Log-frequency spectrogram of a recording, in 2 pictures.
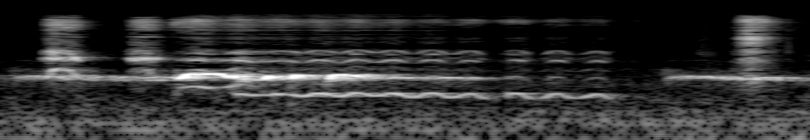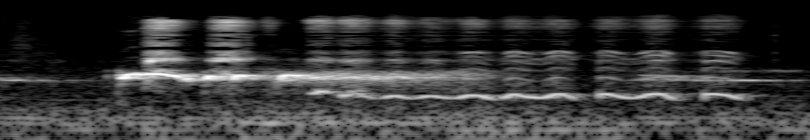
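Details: Zebra dove of local wild stock cooing in the kuntilanak style: long steady mid-pitched coos breaking into rolling, wavy trills, repeated about every four seconds, with brief noisy clicks between phrases.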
